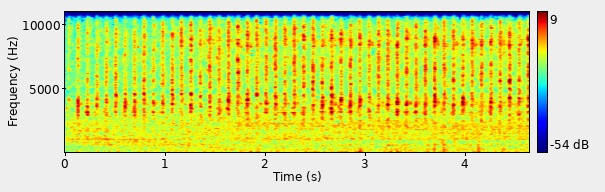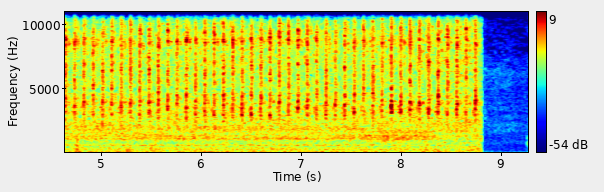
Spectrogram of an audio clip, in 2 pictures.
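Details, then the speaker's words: Dodge Ram 1500 5.7L Hemi, cold start: sharp rapid ticking over the V8 idle, like a lifter tick but an exhaust manifold leak at broken manifold bolts; fades as the engine warms. "it really sounds like it has a lifter tick it has a really noticeable loud ticking sound when you first start it up especially when the engine is cold"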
